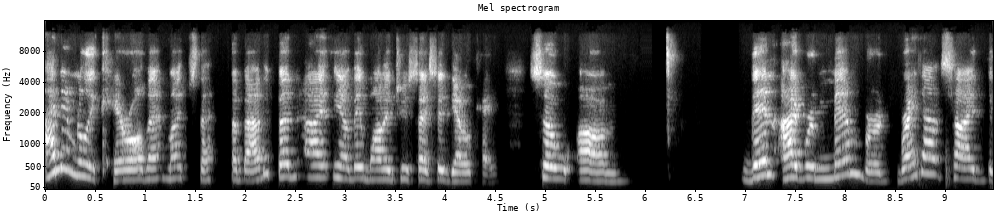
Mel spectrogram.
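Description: An unremarkable speaking voice with an American accent moves at a moderate pace. The intonation is lively. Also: woman. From Erie, Pennsylvania, US. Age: 60s. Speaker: host's mother, home cook. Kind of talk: casual chat. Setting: video call.

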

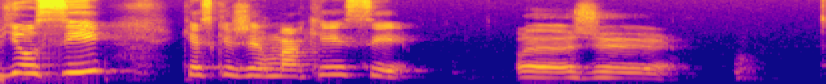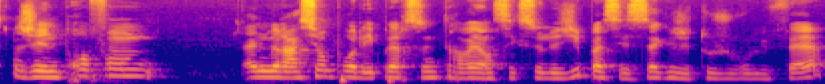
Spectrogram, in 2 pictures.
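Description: Lively intonation and an animated tone mark this fairly quick delivery, which has long, frequent pauses and big swings in loudness. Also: woman, medium pitch for a woman. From Montreal (Saint-Michel), Quebec. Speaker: actress and social media personality. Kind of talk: casual chat. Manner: animated, laughs often.

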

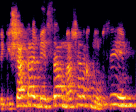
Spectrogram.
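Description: The room's echo is audible. A man's voice carries through it. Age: 50s. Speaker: stuttering therapist. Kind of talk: interview.

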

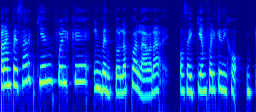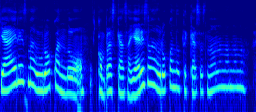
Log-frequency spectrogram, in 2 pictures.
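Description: A woman with a high pitch and a dark, mellow tone, at a fairly slow pace. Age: 20s. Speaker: podcast co-host. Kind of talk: casual chat.

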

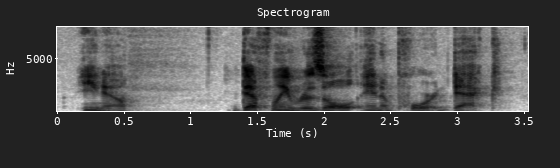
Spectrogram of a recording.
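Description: The man's pitch is fairly low, and his intonation stays fairly even. He talks at a moderate pace. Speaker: podcast co-host. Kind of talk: casual chat about card game.

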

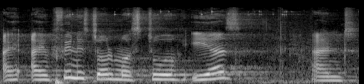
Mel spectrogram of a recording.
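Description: Speaking very slowly, a woman talks with a Tanzanian accent. There is noticeable background noise. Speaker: church mission worker. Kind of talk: testimony. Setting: church. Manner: halting.

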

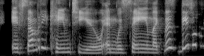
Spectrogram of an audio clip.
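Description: An unremarkable speaking voice from a woman, fairly high in pitch, at a fairly quick pace with lively intonation. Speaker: podcast co-host. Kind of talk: casual interview chat.

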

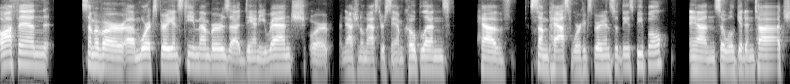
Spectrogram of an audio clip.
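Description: A man talks at a moderate pace with fairly even intonation and a fairly high pitch. His tone is bright and sharp, and the sound is dry and close with no echo. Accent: American. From US Midwest, Madison, Wisconsin. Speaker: chess master and course designer. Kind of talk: podcast interview.

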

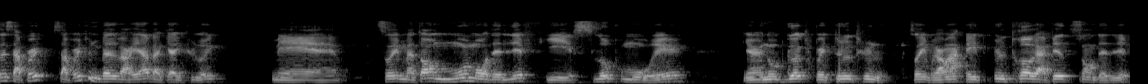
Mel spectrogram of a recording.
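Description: Here a man uses a normal speaking voice at medium pitch, with ordinary pitch variation and a moderate pace. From Quebec, Gaspésie (Percé area). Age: 30s. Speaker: powerlifter. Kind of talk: casual chat.

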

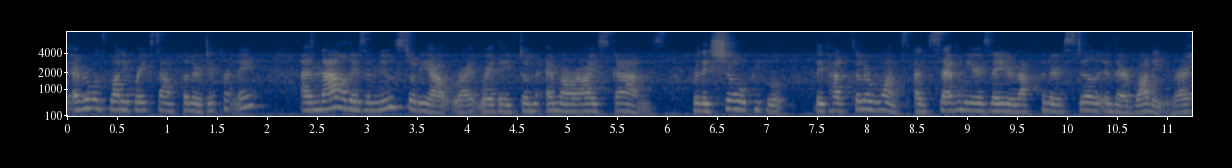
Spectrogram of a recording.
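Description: A woman talks at a fairly quick pace in an Irish accent with ordinary pitch variation. Noticeable background noise is present. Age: 20s. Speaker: podcast co-host. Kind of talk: casual chat. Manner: animated.

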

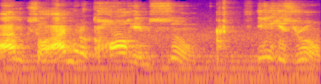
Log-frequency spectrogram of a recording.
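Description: At a moderate pace, a man speaks while noticeable background noise is present. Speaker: caller. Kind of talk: call-in commentary.

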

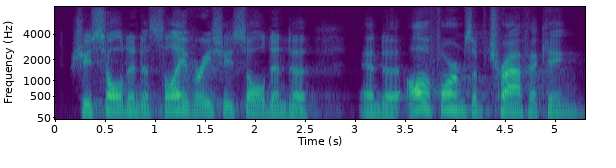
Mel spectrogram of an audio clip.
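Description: A man with an unremarkable speaking voice and an American accent speaks at a fairly slow pace and a fairly high pitch. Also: fairly even intonation. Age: 60s. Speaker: missionary pastor. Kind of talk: sermon. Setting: church.

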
